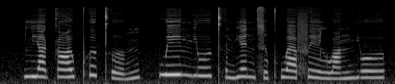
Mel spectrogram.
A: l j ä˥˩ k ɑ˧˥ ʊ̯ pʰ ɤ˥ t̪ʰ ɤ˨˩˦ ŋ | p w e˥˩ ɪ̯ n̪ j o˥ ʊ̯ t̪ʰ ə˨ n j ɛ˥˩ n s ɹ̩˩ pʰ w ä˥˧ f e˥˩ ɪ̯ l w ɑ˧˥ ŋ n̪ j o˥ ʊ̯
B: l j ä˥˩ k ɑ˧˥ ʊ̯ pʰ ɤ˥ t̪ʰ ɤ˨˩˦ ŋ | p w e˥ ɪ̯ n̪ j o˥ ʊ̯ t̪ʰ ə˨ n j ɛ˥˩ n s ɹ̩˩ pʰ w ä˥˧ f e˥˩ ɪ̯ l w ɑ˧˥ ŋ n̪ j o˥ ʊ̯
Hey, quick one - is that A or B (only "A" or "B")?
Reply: B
